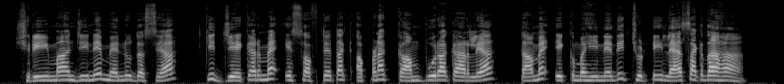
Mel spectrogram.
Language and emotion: Punjabi, happy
